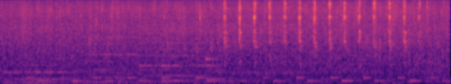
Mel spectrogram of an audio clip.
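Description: Rain effect in an animated village story, a steady soft patter with a regular ticking of drops joining in the second half.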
